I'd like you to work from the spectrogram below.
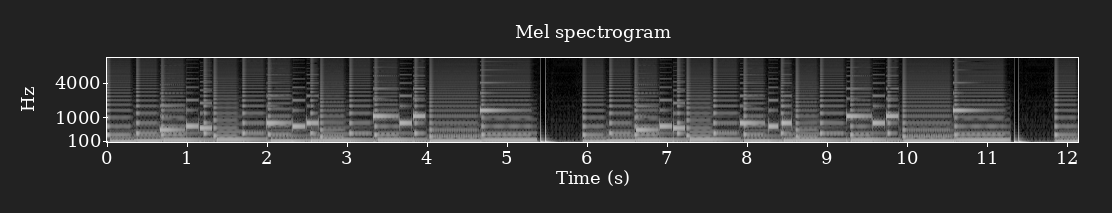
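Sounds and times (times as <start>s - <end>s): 
MOS6581R3 chiptune game music: 0.0s - 5.2s, 6.2s - 11.2s.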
